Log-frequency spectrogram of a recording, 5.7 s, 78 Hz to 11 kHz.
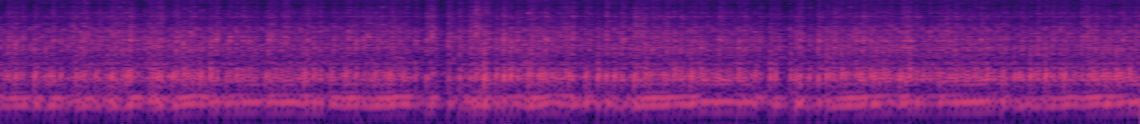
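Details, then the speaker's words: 1978 Evinrude 115hp outboard on muffs after water pump replacement: lumpy uneven low drone with dips and surges; owner suspects timing off, later set pickup timing to 5° BTDC and replaced plugs. "almost sounds like the timings off and so it runs but it's almost like it's fighting [Music] itself"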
